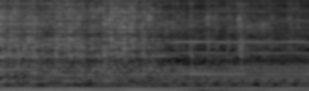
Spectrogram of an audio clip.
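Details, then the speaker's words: Jericho-type direct-drive coffee grinder with no gearing to the burr, grinding light-roast beans: high, buzzy whir that wavers and comes up to speed unevenly. Motor seems underpowered under burr load; cause unclear. "the motor kind of comes up to speed now listen to the motor sound if you can you hear it like so it's sort of coming up so it seems like maybe a little bit underpowered there and the sort of burr rotation may be putting a lot of load on the motor"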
